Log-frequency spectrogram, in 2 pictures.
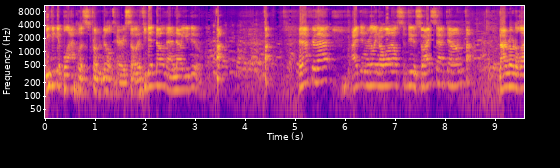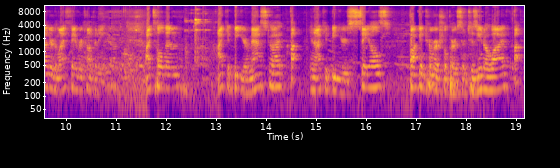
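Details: Adult male stand-up comedian with self-reported Tourette syndrome, including involuntary yelling of bad words and tic noises; live comedy set; vocal tics (Tourette syndrome).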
